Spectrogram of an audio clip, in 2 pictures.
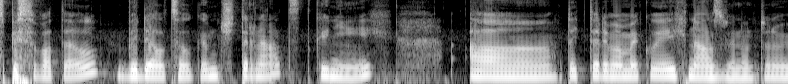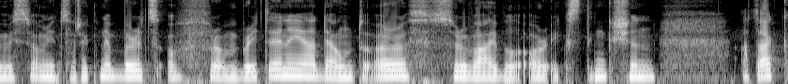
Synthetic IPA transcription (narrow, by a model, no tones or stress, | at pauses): spɪso̞vat̪ɛlvɪdalt͡sɛlkɛmt͡ʃt̪r̩naːt͡st̪kɲɪxʔat̪ɛct̪adɪmaːmjakojɛjɪxnaːzvɪnot̪onɛvɪmjɛsɪva̰ːmɲɛt͡sorɛknɛbəɾsofːɾombɾɪt̪ɛnɪadawnt̪ṵʔɛɾθsɛɾvajvl̩ʔo̰ɾʔɛ̰kst̪ɪŋkʃonʔat̪ak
